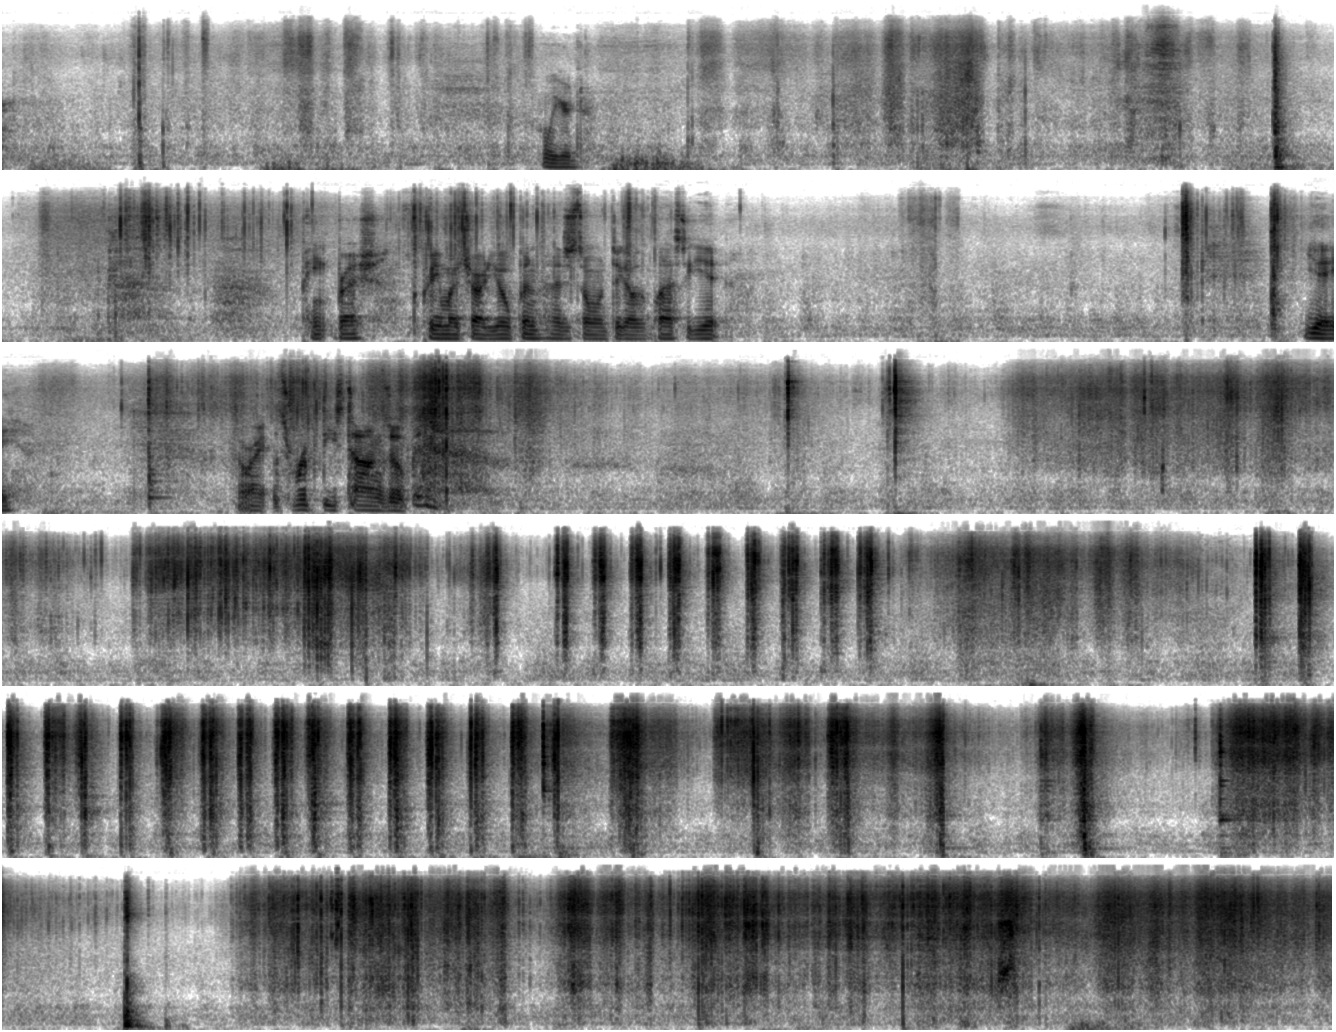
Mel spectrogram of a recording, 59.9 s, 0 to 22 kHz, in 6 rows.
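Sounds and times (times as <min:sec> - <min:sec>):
plastic packaging tearing and crinkling: 0:10.4 - 0:15.1, 0:18.7 - 0:19.9, 0:20.8 - 0:24.6, 0:25.5 - 0:50.8, 0:51.6 - 0:59.9.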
